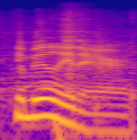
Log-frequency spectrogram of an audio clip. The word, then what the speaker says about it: Chamillionaire: It's Chamillionaire. It's Chamillionaire. The H is silent. Yeah, like a chameleon.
